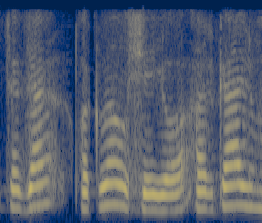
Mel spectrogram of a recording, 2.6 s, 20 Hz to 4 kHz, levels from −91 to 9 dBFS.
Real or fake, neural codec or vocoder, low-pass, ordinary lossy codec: real; none; 3.6 kHz; AAC, 16 kbps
